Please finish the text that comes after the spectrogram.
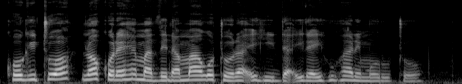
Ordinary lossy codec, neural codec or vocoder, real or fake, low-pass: none; vocoder, 44.1 kHz, 128 mel bands every 256 samples, BigVGAN v2; fake; none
